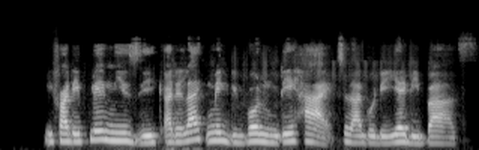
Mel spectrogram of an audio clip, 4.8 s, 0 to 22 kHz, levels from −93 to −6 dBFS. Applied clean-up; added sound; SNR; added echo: neural mask model DeepFilterNet 3.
